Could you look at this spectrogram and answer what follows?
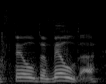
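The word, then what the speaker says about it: Filip De Wilde: And we had a a fax from Phil Smith who says, "On the subject of names, the Belgian goalkeeper Phil Dilda when pronounced correctly sounds remarkably like Phil the Builder by which I am well known in my village."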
